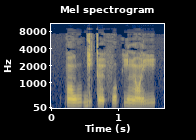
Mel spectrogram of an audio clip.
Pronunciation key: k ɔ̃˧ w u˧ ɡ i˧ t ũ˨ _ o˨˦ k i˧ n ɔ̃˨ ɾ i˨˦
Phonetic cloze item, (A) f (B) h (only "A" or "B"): A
